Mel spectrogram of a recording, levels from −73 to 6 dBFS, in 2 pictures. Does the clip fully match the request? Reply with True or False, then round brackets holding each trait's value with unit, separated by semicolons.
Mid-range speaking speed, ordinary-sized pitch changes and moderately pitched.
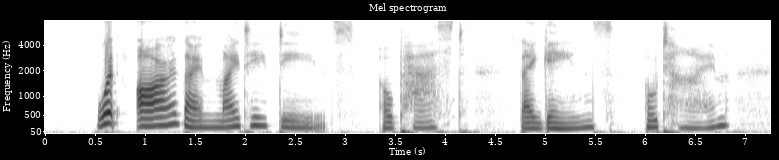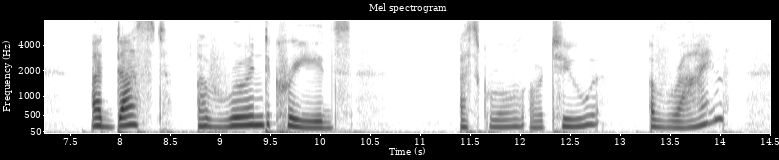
False (90 wpm; 4.7 semitones; 180 Hz)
